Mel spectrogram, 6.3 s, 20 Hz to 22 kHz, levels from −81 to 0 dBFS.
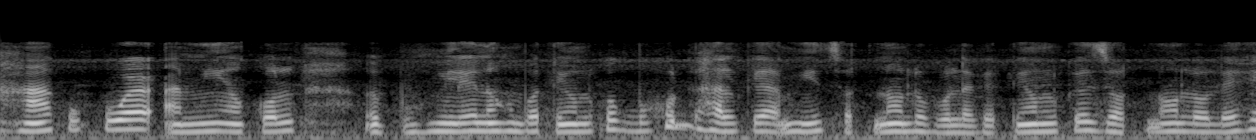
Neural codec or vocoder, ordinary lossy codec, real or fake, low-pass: none; AAC, 32 kbps; real; 7.2 kHz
